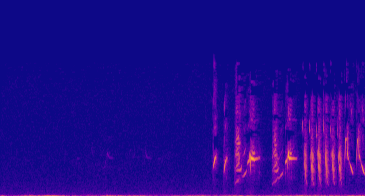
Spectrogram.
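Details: European goldfinch in nature: after a stretch of low background noise, a short burst of high twittering notes and a quick trill comes in toward the end.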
